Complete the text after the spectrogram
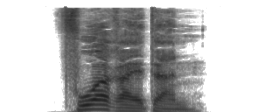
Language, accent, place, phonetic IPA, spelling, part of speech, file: German, Germany, Berlin, [ˈfoːɐ̯ˌʁaɪ̯tɐn], Vorreitern, noun, De-Vorreitern.ogg
- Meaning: dative plural of Vorreiter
